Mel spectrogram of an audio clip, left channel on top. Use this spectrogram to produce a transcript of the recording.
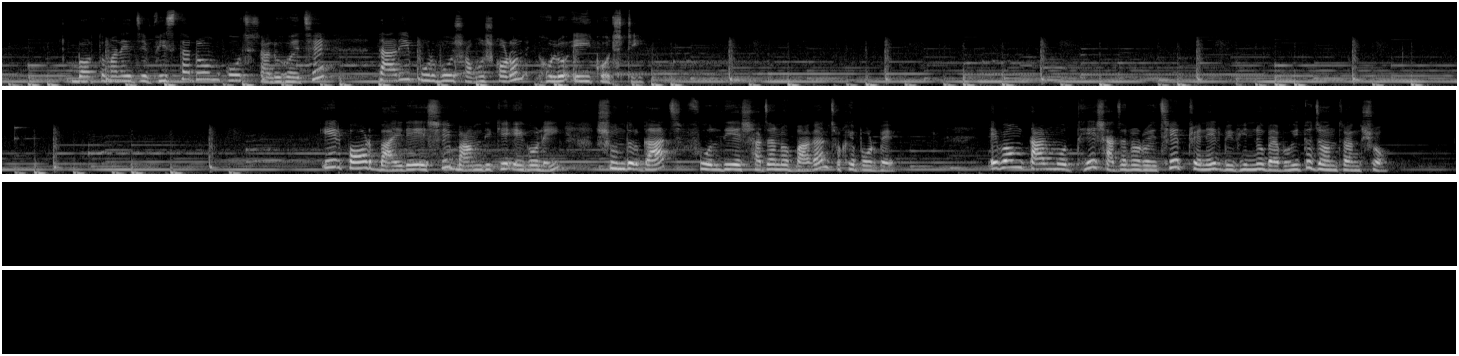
বর্তমানে যে ভিস্তাডোম কোচ চালু হয়েছে, তারই পূর্ব সংস্করণ হলো এই কোচটি। এরপর বাইরে এসে বাম দিকে এগোলেই সুন্দর গাছ ফুল দিয়ে সাজানো বাগান চোখে পড়বে এবং তার মধ্যে সাজানো রয়েছে ট্রেনের বিভিন্ন ব্যবহৃত যন্ত্রাংশ।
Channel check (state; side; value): silent; right; 57 dB below the other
